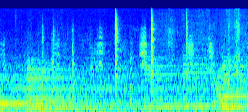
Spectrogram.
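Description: Background score music of softly held, sustained chords, with two short sharp clicks a little past one second in.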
